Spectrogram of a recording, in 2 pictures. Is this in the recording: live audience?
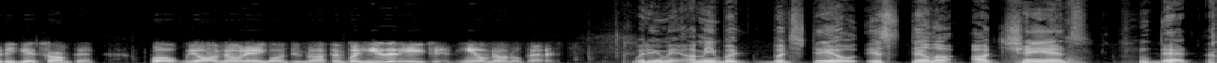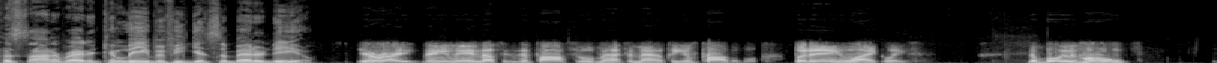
no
